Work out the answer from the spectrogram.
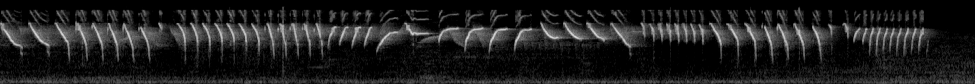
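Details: Canary in full, active song, used as a tutor recording for magpie-robins: fast high trills of repeated sweeping notes, several changing trill types in quick succession, loud and clean.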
